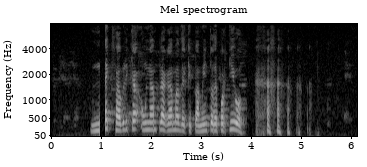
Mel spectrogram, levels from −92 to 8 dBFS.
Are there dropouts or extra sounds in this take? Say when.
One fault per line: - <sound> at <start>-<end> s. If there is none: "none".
- dropout at 1.0-1.1 s
- laugh at 4.1-5.4 s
